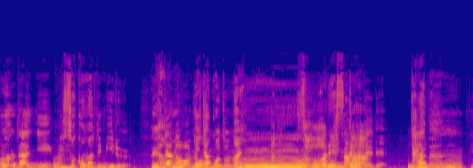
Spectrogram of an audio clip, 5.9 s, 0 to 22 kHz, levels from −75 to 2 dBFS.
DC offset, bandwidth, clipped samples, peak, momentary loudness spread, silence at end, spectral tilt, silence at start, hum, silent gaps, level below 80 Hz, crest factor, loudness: under 0.1%; 15 kHz; under 0.1%; -4 dBFS; 11 LU; 0 s; -5.5 dB/octave; 0 s; none; none; -44 dBFS; 14 dB; -18 LUFS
